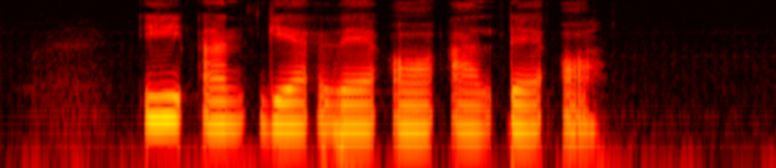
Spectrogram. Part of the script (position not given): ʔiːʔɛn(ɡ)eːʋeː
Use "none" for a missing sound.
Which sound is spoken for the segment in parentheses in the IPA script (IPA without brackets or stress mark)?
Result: ɡ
